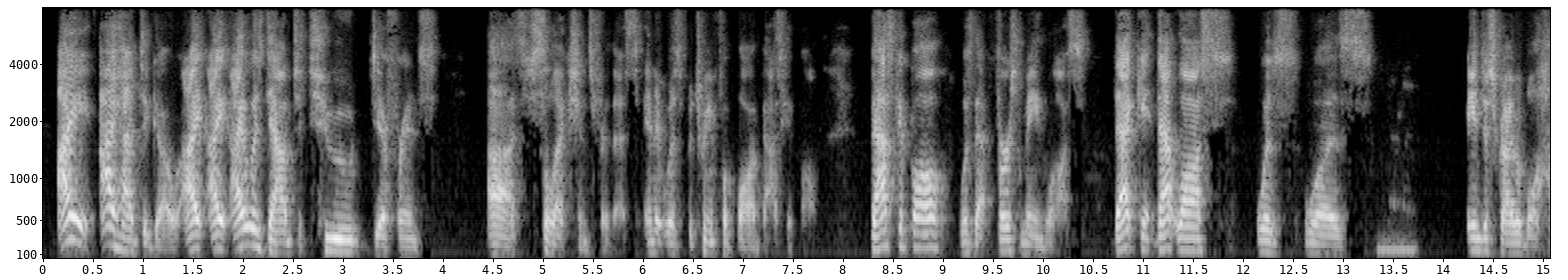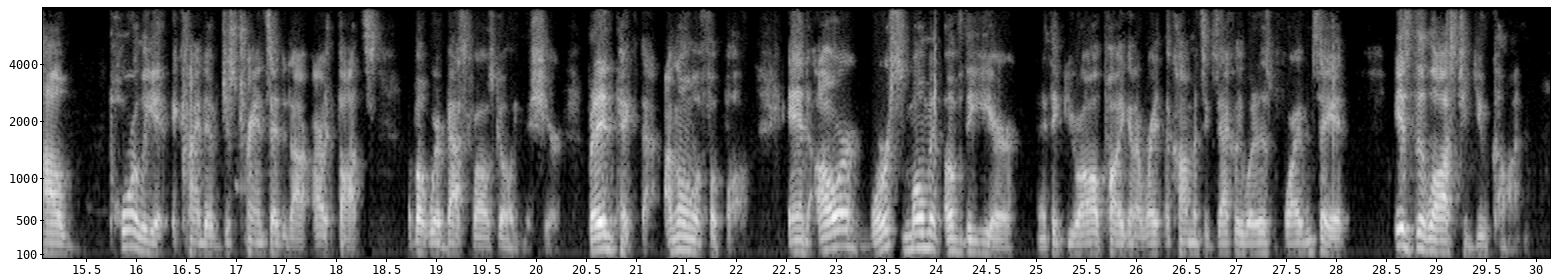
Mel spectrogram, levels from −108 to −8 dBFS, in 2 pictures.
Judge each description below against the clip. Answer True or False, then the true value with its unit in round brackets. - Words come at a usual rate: True (195 wpm)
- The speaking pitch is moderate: True (150 Hz)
